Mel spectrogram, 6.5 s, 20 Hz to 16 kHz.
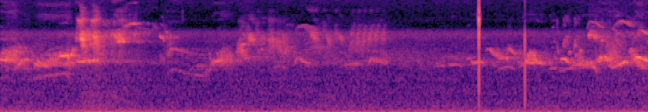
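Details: Wild birds singing at 03:30 outside Copenhagen on 22 June 2026; several high chirps, short trills and whistled phrases scattered through, two sharp clicks midway, steady background hiss.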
